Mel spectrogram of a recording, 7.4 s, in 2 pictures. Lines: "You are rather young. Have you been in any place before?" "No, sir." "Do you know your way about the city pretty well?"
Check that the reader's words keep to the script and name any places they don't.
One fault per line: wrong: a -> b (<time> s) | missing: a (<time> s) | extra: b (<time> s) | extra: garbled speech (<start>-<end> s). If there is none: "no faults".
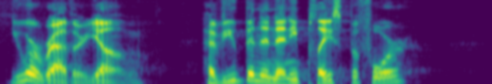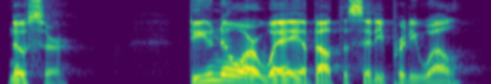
wrong: your -> our (5.5 s)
